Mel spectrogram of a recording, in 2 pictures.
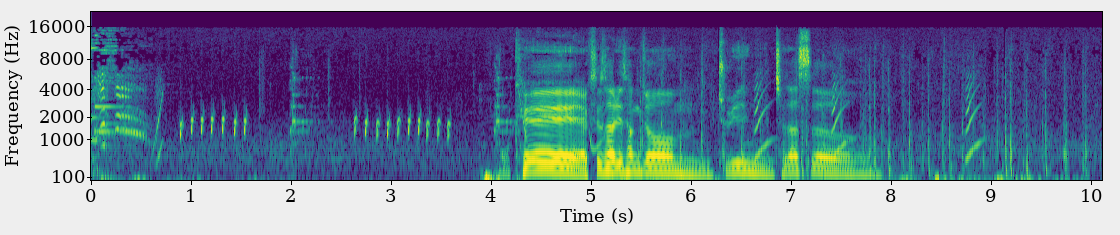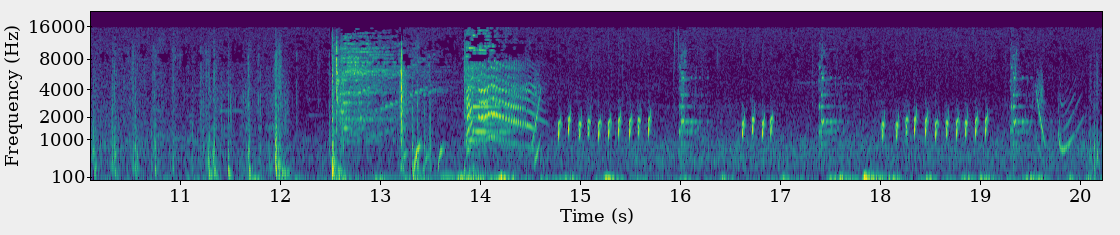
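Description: Quick chirping blips sound in a rapid run, like text being typed out in a game.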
